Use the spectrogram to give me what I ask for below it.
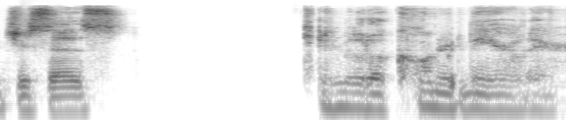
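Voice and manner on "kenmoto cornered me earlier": low, hushed whisper, quieter. Voicing a character who confides her fear: low whisper. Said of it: "her voice drops to a low whisper".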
